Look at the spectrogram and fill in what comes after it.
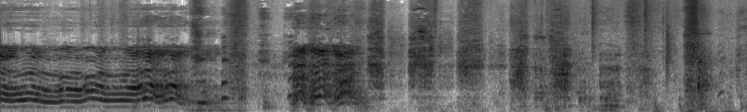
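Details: Excited male Siberian Husky, told by a recording that his best friend is coming over, gives a long wavering, howl-like 'talking' whine for about two seconds, then a run of short rough barks and grumbles mixed with a person's voice.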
